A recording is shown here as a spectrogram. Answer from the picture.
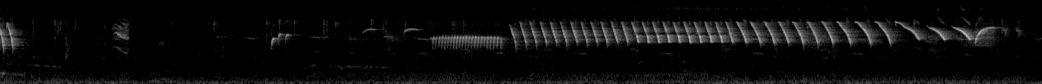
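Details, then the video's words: Canary song used to make quiet canaries answer: scattered short chirps, a buzzy held note, then a long fast rolling trill of repeated notes ending in downslurred sweeps. "Kenari Gacor PANGGILAN JITU Kenari Diam Bakal Nyaut || Pancingan kenari"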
